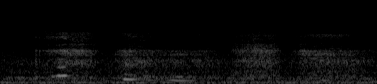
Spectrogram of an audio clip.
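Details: Wheezing during a night asthma attack with dizziness and chest pain: labored, noisy breaths with faint whistling tones.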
